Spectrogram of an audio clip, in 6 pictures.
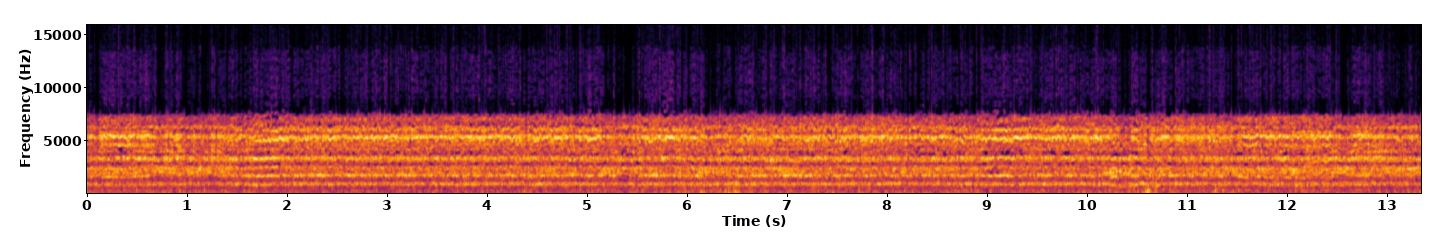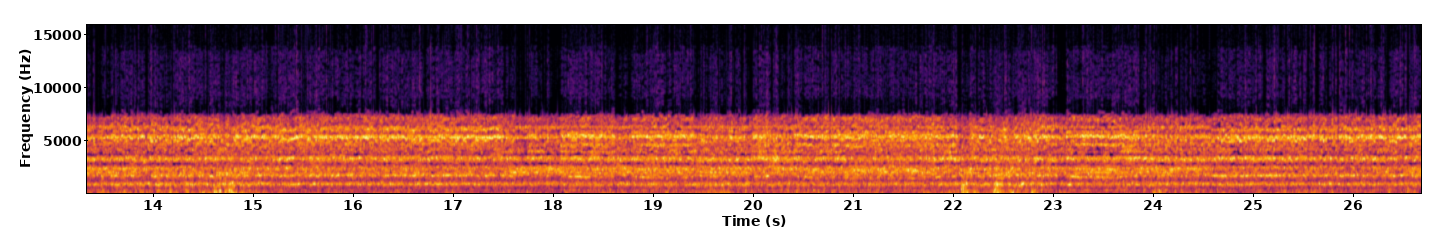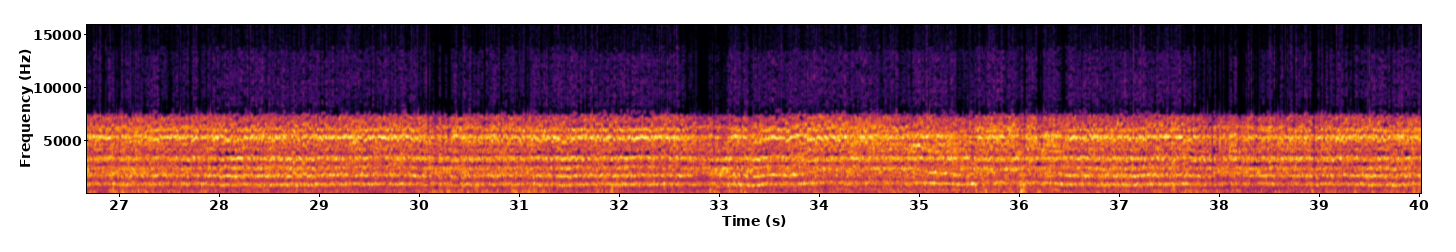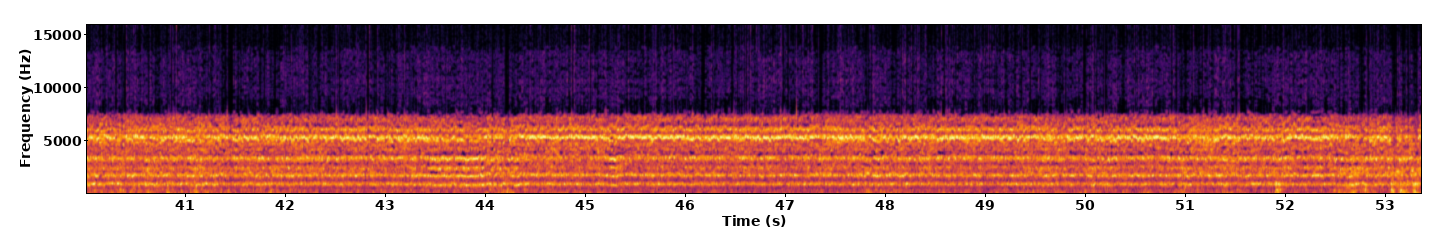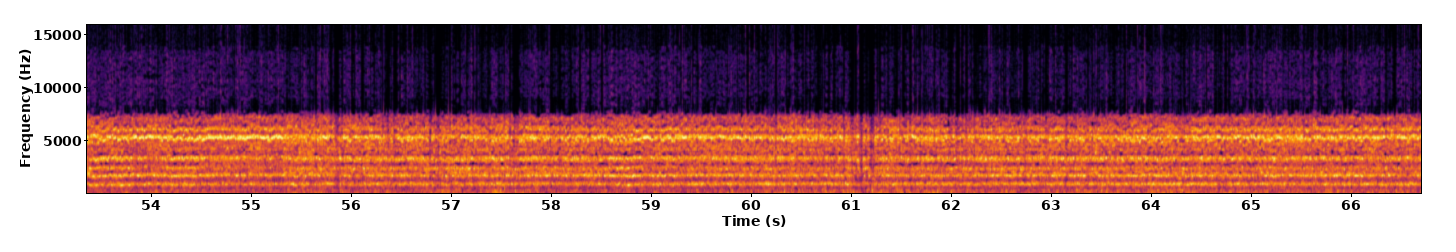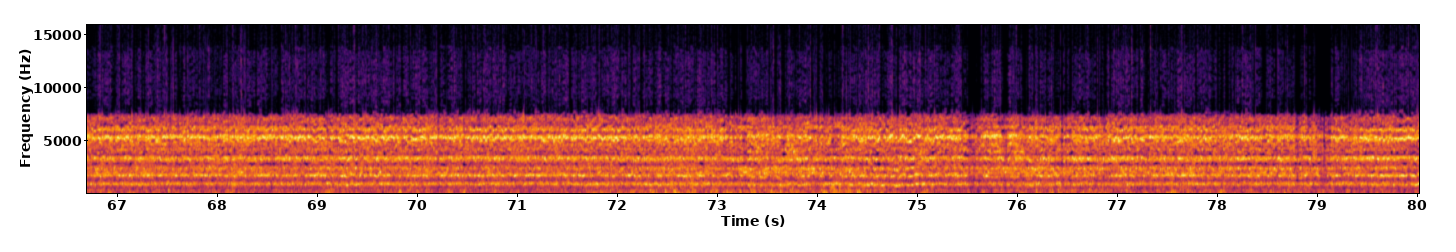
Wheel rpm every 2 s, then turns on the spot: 230, 230, 230, 230, 230, 230, 230, 230, 230, 220, 220, 220, 230, 230, 220, 230, 230, 280, 240, 230, 230, 230, 230, 230, 230, 230, 210, 230, 230, 230, 230, 230, 230, 230, 230, 230, 230, 220, 230, 230.
none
